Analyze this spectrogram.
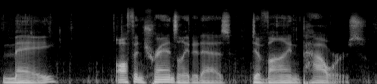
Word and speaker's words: me: It was a collection of discrete elements called the me pronounced may often translated as divine powers or divine decrees.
